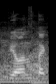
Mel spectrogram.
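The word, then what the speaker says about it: Piątek: Piatek. Hah? Piatek. Terus? Gimana sih bacanya itu? Enggak tahu, mungkin gua salah ngomongin Piontek katanya sih.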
